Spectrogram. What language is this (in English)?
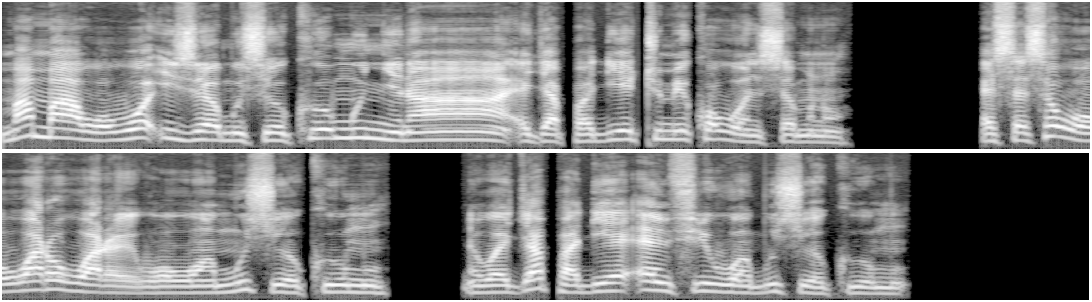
Akan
